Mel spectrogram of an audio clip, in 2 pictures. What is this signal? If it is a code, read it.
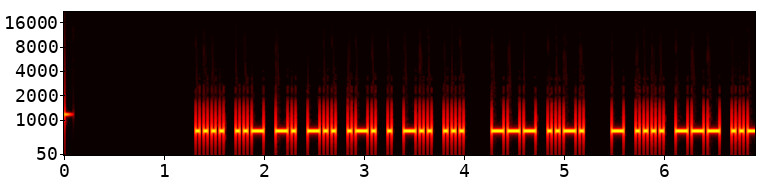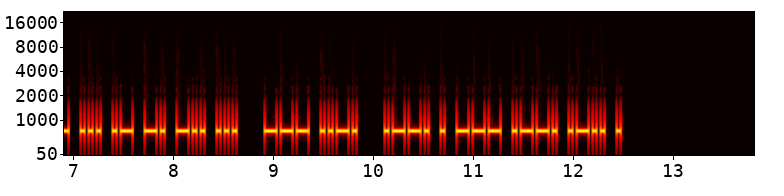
Morse code, heard as a keyed tone, about 30 wpm, 700 Hz. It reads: HUNDREDS OF THOUSANDS OF PEOPLE
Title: Sets of 5 Words Encore2 30wpm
